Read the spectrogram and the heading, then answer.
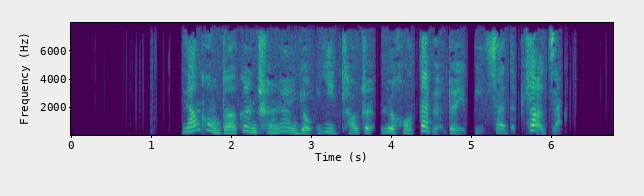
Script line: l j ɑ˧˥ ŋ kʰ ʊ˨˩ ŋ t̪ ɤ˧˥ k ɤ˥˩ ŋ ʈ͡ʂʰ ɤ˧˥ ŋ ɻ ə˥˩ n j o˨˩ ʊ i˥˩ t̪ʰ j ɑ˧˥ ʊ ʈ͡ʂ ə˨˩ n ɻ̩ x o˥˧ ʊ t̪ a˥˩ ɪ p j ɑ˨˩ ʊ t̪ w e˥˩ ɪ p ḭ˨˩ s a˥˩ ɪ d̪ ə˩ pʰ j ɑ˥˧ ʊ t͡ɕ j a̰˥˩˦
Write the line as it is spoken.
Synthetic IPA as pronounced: l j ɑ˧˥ ŋ kʰ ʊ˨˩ ŋ t̪ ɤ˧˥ k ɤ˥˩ ŋ ʈ͡ʂʰ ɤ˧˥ ŋ ɻ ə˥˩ n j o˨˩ ʊ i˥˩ t̪ʰ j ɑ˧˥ ʊ ʈ͡ʂ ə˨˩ n ɻ̩ x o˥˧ ʊ t̪ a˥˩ ɪ p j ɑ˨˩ ʊ t̪ w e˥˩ ɪ p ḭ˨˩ s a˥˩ ɪ d̪ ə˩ pʰ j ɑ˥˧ ʊ t͡ɕ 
